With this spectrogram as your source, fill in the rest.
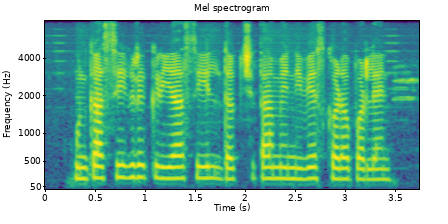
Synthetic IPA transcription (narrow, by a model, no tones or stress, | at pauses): hunkasiɡʱɽəkɾijasiːld̪əkʂət̪ameniʋeskəɽəpəɾlẽn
